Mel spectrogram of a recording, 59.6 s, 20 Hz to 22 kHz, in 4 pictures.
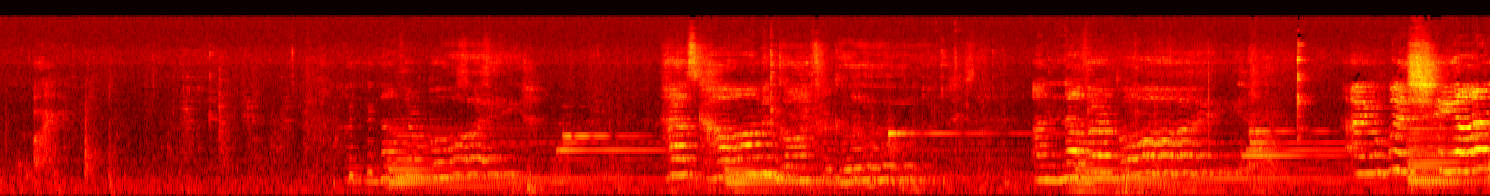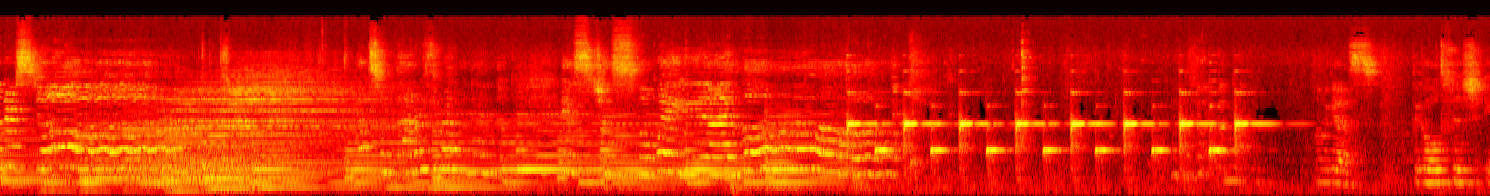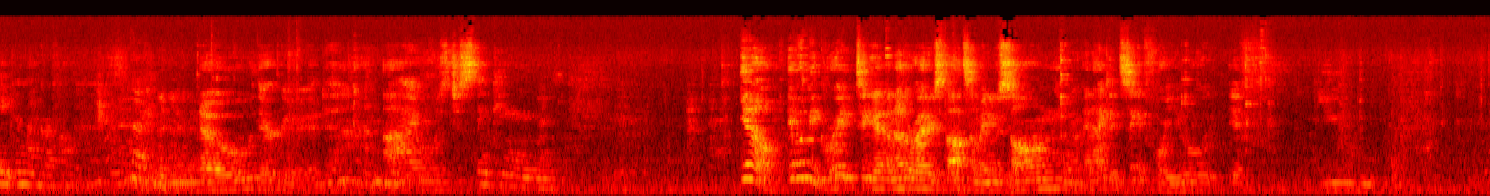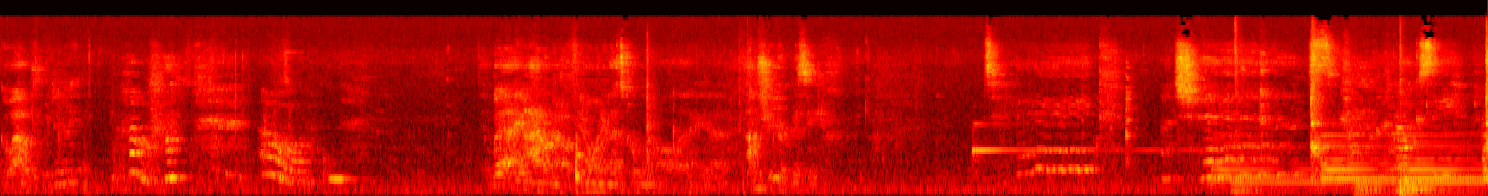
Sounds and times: Inside, large room or hall: 0:00.0 - 0:59.5
Inside, public space: 0:00.0 - 0:59.5
Music: 0:03.9 - 0:28.1, 0:54.4 - 0:59.5.

